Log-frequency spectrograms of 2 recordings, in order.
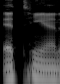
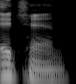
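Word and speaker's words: Etienne: the general NFL public to not call him Etien anymore? Travis Achan. Cuz when people tweet about Travis Achan, they just will it's EN like three letters just ETN. Yeah. Just to shorten it. That's how it until today was pronounced.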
